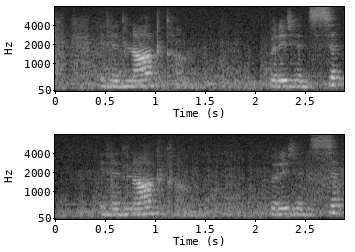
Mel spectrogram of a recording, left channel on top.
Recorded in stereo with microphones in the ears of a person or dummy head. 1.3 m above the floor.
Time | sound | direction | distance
0.5 | a woman speaking | 15° left (ahead or behind) | 1.0 m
